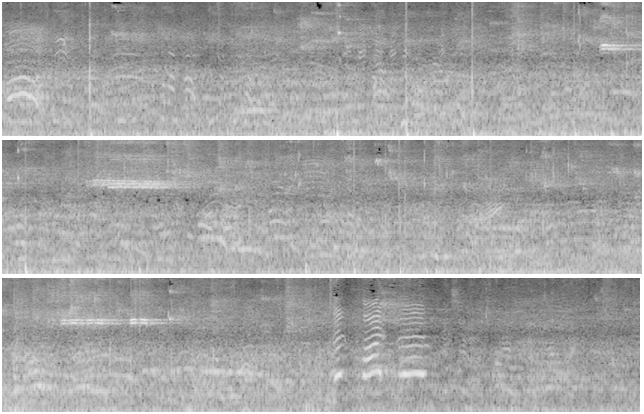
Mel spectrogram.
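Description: Players and spectators chatter and call out throughout the echoing gym.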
